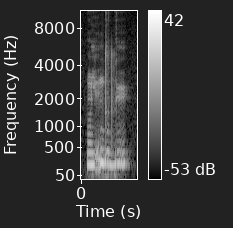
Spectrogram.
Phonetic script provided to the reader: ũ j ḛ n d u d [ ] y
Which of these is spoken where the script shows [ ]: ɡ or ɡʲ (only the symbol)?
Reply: ɡ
